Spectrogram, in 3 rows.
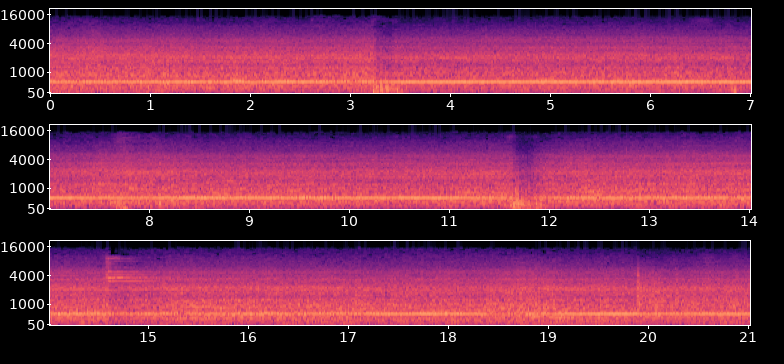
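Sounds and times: machine drone: 0:00.0 - 0:21.0
short high squeak: 0:14.6 - 0:15.0.

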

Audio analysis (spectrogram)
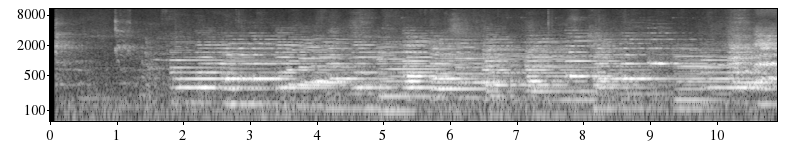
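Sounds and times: choir singing sustained chords: 0:08.1 - 0:10.9.

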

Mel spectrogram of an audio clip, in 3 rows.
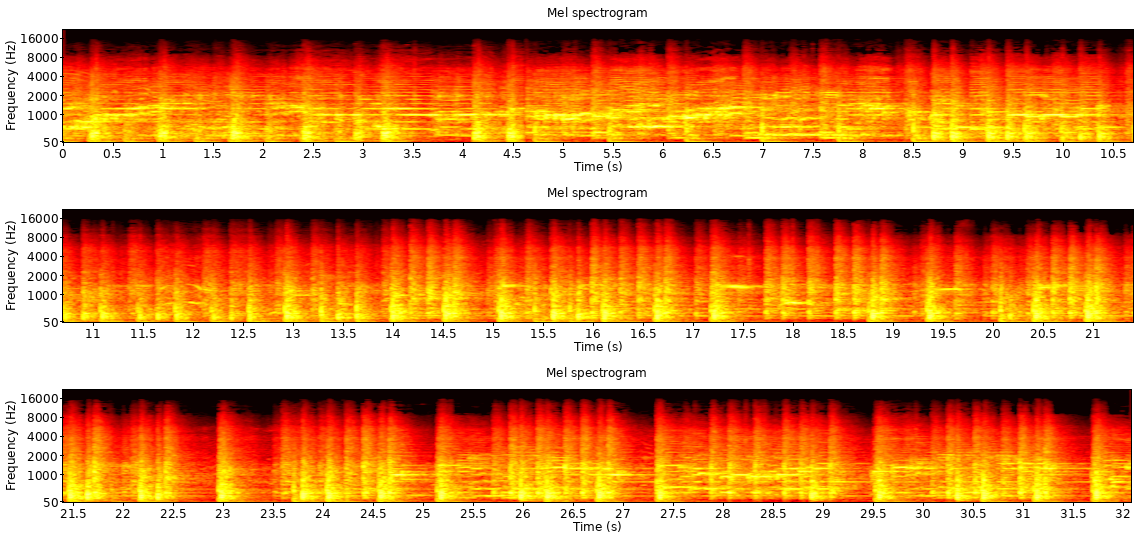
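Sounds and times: rapid drum beat: 0:00.0 - 0:32.0.

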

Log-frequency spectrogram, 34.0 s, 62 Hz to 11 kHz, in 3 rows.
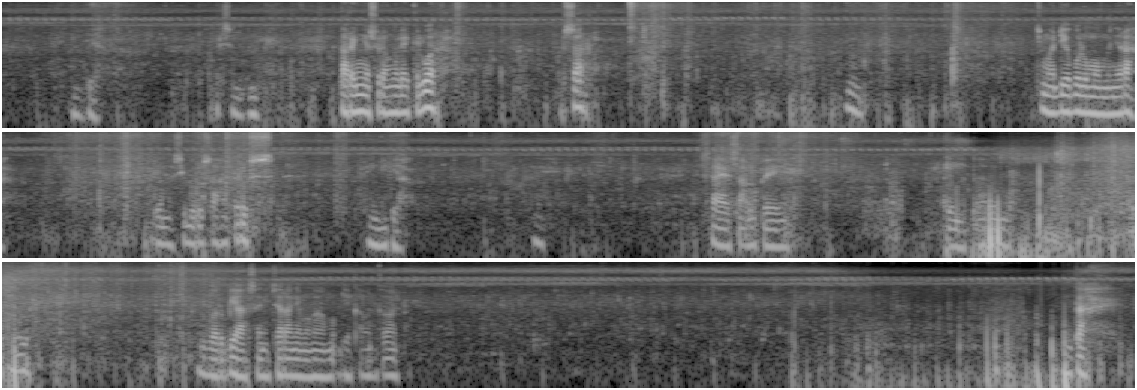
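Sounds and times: snaps and crackles in dry leaves: 0:06.2 - 0:10.0, 0:11.8 - 0:15.0, 0:20.7 - 0:24.8
wild boar thrashing in dry leaves: 0:21.1 - 0:24.7.

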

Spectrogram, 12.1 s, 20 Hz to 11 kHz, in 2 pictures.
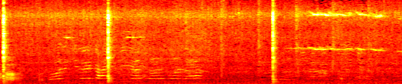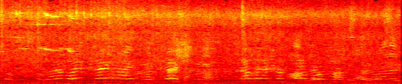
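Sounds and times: people talking in a busy market: 0:00.0 - 0:12.0.

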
